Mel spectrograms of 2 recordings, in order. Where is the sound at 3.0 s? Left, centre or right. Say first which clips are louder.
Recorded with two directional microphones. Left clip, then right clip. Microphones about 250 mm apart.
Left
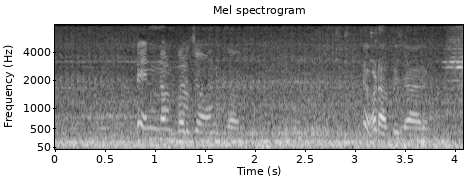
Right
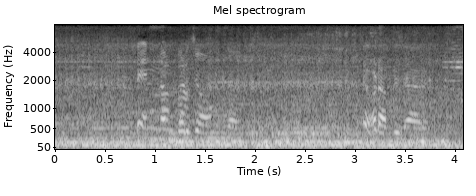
Even; centre.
